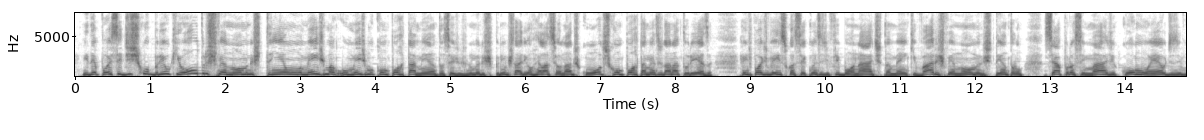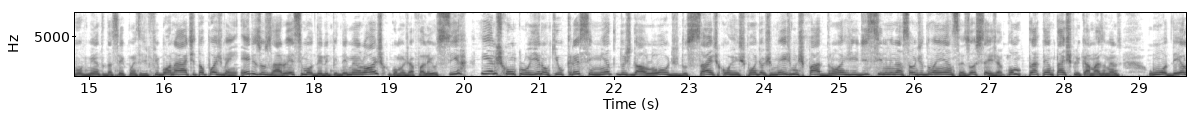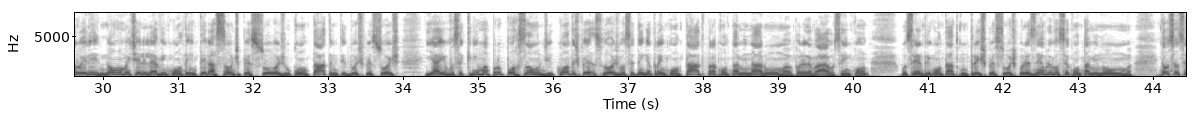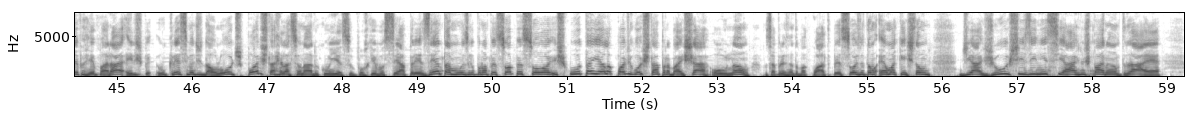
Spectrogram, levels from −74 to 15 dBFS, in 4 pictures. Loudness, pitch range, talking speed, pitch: -16 LUFS, 195-245 Hz, 195 wpm, 220 Hz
